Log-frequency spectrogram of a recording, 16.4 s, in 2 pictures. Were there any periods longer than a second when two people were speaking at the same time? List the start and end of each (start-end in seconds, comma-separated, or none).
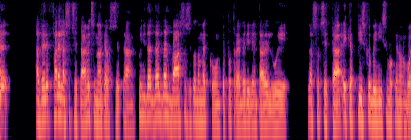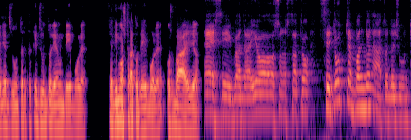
none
